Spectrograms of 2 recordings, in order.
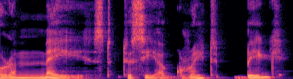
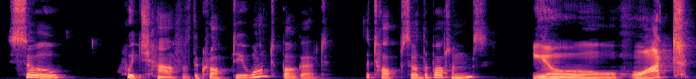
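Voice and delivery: much higher, lighter wife voice; higher-voiced wife with a plan; clever wife; 9 semitones higher, 3 dB louder than usual. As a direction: propose the deal brightly. Beth questioning boggart.

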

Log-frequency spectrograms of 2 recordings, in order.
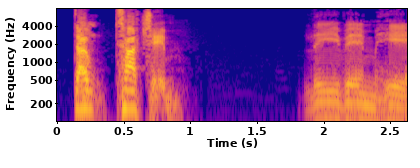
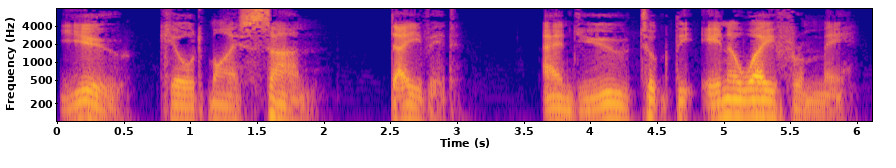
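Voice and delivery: calm, cold menace; 4 semitones lower, 4 dB quieter than usual. A narrator's reading. Smuggler faces his son's killer, calm and cold. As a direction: pass sentence coldly, without raising the voice. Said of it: "He spoke calmly and coldly".

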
